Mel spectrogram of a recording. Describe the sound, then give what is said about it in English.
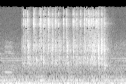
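Rapid, clattering keystrokes on a noisy mechanical keyboard used in an office, a dense burst of clicks lasting under two seconds, fairly loud over a low background hum. “Firstly, I have a different keyboard now that I use in my office here, and it's a tad noisy.”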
